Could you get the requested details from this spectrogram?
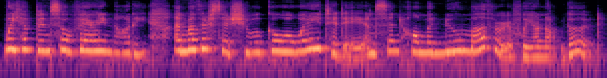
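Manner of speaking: put-on high, loud child voice pleading; high childish pleading; pleading children. A narrator's reading. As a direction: beg urgently as little children.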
